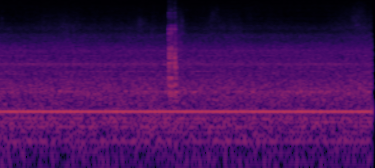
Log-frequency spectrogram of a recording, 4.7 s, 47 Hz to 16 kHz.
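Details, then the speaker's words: Data I/O 2900 chip programmer fan picked up on a second mic while it boots: quiet, steady hum holding one even pitch with no rattle or surging. Fan running normally. "Turn this mic on. You can hear the fan. Maybe it's coming through."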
